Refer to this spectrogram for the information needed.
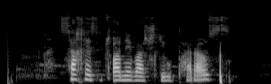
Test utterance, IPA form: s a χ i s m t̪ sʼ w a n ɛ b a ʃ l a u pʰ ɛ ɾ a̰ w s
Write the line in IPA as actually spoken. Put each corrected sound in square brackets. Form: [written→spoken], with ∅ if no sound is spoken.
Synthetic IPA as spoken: s a χ [i→ɛ] s m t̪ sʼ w a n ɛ [b→v] a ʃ l [a→i] u pʰ [ɛ→a] ɾ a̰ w s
